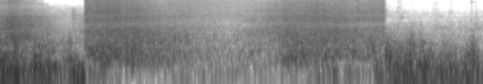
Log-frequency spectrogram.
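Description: Wind buffeting the microphone, then small waves washing up a sandy beach, a hiss that ebbs and swells once before cutting off. Near the end the wind rumble on the microphone returns.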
